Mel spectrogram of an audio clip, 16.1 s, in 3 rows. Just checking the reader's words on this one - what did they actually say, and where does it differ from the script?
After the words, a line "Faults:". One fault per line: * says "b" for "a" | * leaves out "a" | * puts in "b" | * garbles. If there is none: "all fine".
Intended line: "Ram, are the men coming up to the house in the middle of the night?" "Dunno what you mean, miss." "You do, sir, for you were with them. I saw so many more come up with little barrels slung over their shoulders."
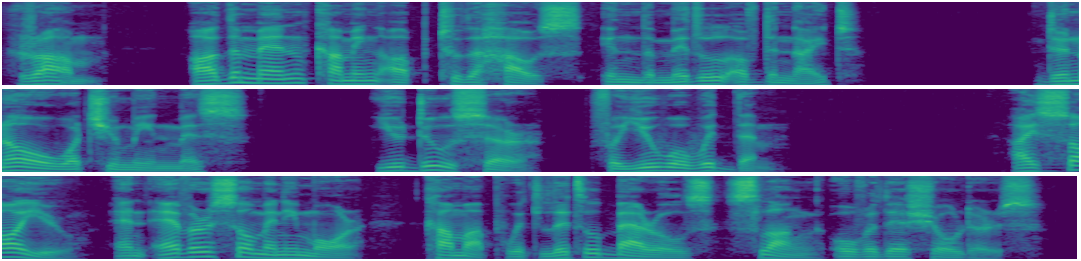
"Ram, are the men coming up to the house in the middle of the night?" "Dunno what you mean, miss." "You do, sir, for you were with them. I saw you and ever so many more come up with little barrels slung over their shoulders."
Faults:
* puts in "you and ever"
